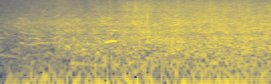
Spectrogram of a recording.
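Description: Ocean surf sound effect: a steady wash of breaking waves.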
